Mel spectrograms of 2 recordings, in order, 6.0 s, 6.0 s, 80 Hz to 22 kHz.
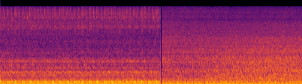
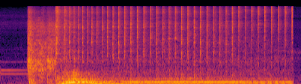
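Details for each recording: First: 2003 Corvette Z06 LS V8 after valve spring replacement, now driving again: a steady, even idle with a smooth low rumble and no valve train ticking. Normal idle. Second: 2003 Corvette C5 Z06 LS engine after a valve spring replacement, compression tester still stuck in cylinder 8 with its coil unplugged, run to warm up. Catches after short crank, uneven loping beat; running on seven cylinders.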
